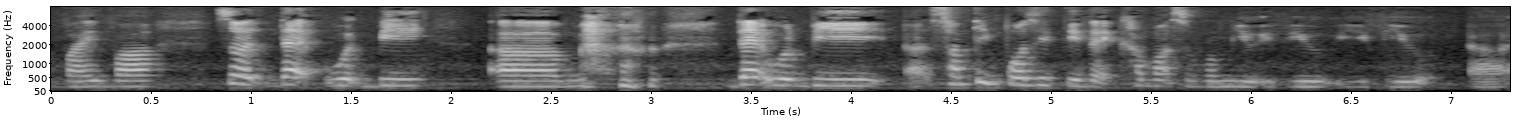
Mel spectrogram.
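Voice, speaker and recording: A woman's voice: mid-range voice, low-quality recording. Malaysian english lady doing a webinar talk, lots of ums and restarts, faint noise behind. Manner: hesitant, many fillers and restarts. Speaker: webinar speaker. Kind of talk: webinar talk to postgraduate students. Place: home or office, online webinar. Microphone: computer microphone on a video call.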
